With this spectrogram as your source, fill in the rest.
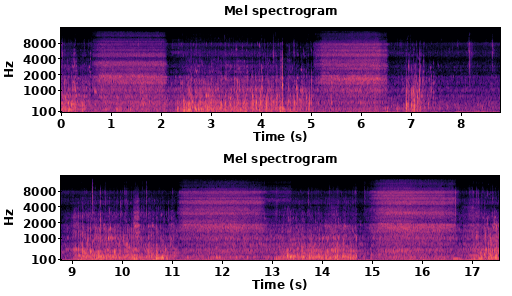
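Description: A scuba regulator hisses in rhythmic breaths close by.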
